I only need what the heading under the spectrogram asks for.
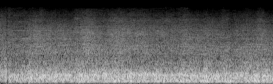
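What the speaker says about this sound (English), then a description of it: "this is the High Line coming in here from further north, going to Whitefish" A High Line train passes close by on the tracks at Sandpoint, a steady loud roar of rolling wagons with faint clickety-clack of wheels over rail joints, continuous from start to end.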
